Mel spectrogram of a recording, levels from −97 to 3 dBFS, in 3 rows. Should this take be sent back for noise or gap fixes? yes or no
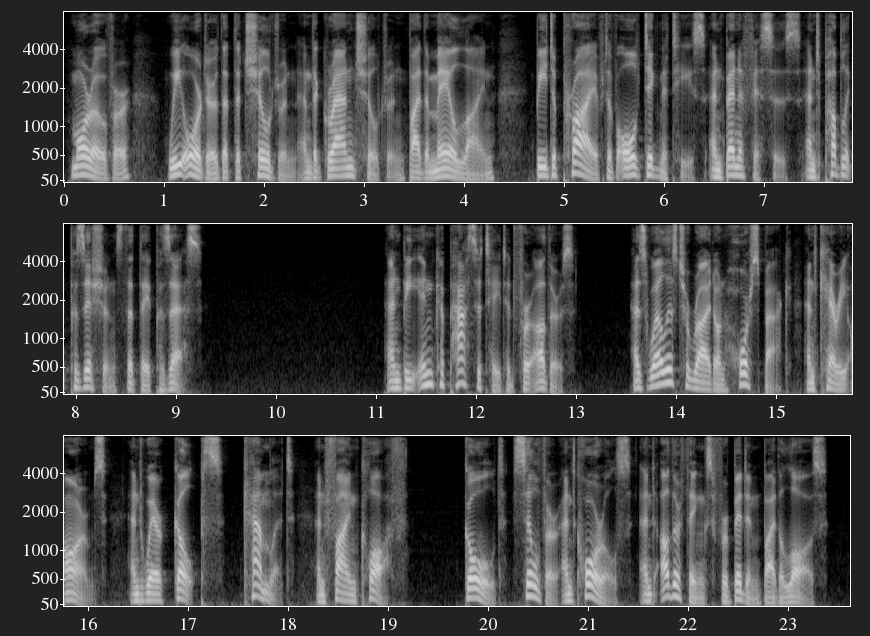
no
